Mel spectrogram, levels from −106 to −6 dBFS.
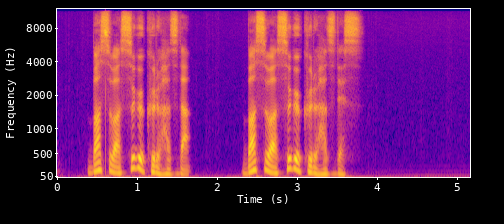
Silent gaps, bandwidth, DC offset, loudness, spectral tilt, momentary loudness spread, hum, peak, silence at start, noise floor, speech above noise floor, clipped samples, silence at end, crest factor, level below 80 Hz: none; 12 kHz; under 0.1%; -15 LUFS; -3 dB/octave; 11 LU; 50 Hz at -45 dBFS; 0 dBFS; 0.4 s; -62 dBFS; 46 dB; under 0.1%; 1.35 s; 18 dB; -48 dBFS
